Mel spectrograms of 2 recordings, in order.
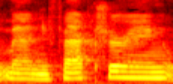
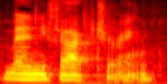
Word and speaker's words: manufacturing: factor manufacturer and then when we change to manufacturing we just add the ing which is the if vowel and the ng sound in manufacturing do try practicing these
